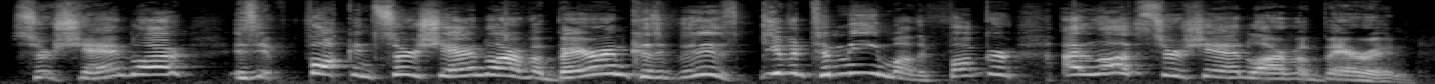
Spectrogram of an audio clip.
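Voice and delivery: hearing about his favorite card, excited shouting; excited outburst. Retold or imitated. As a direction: demand the card in delight. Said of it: "I'm like".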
